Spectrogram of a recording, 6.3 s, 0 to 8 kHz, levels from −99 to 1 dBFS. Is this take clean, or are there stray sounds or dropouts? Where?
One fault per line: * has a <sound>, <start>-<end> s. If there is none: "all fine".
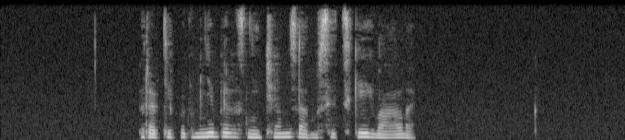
all fine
